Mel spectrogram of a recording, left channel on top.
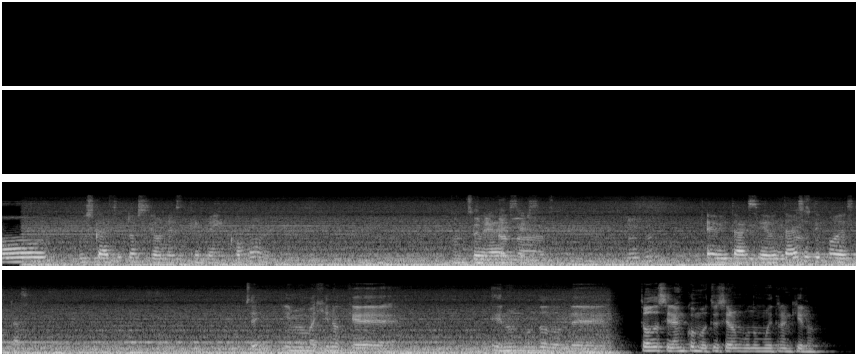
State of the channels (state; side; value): silent; left; digital silence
